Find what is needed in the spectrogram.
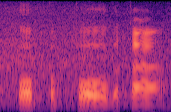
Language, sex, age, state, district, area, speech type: Punjabi, male, 30-45, Punjab, Fazilka, rural, read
